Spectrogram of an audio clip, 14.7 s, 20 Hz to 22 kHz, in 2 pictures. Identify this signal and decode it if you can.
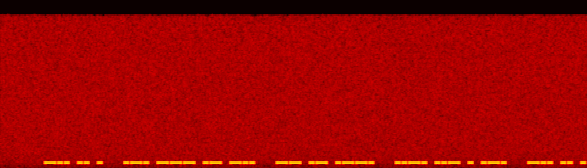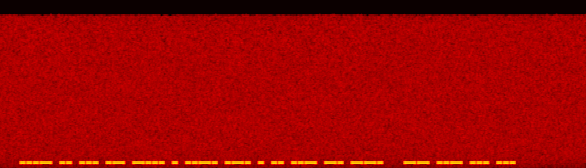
Morse code, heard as a keyed tone, machine-sent, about 29 wpm, 760 Hz. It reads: DIE ROAD MAP FUER DIE VISABEFREIUNG MUSS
